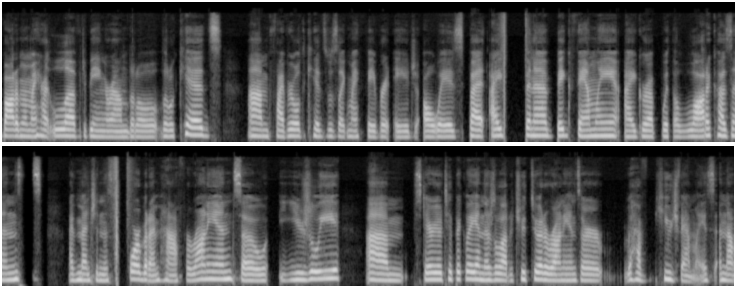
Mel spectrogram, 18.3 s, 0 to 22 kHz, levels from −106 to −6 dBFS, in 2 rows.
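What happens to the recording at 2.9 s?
Nothing goes wrong at 2.9 s; the audio runs through that moment intact, with no dropout, click, distortion or other fault to be heard.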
